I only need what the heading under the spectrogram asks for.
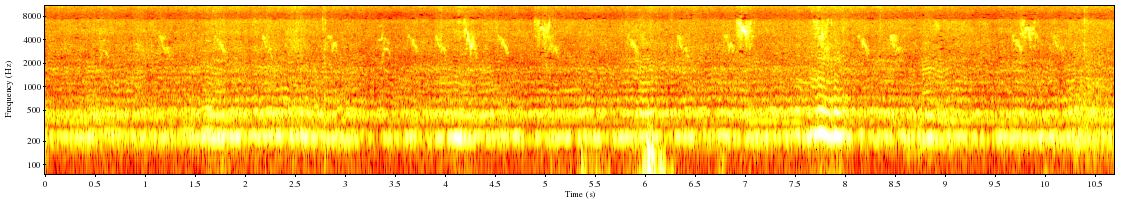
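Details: Feral honey bee colony with nonstop worker traffic: an even, low buzzing hum underneath, punctuated by scattered quick zips of bees darting past the recorder and a couple of louder close passes.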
